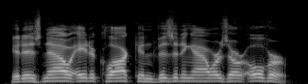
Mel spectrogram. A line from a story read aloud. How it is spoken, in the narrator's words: bellowed the intercom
